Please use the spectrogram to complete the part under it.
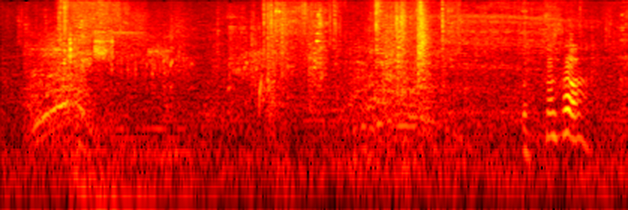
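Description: A lightsaber hums and buzzes.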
